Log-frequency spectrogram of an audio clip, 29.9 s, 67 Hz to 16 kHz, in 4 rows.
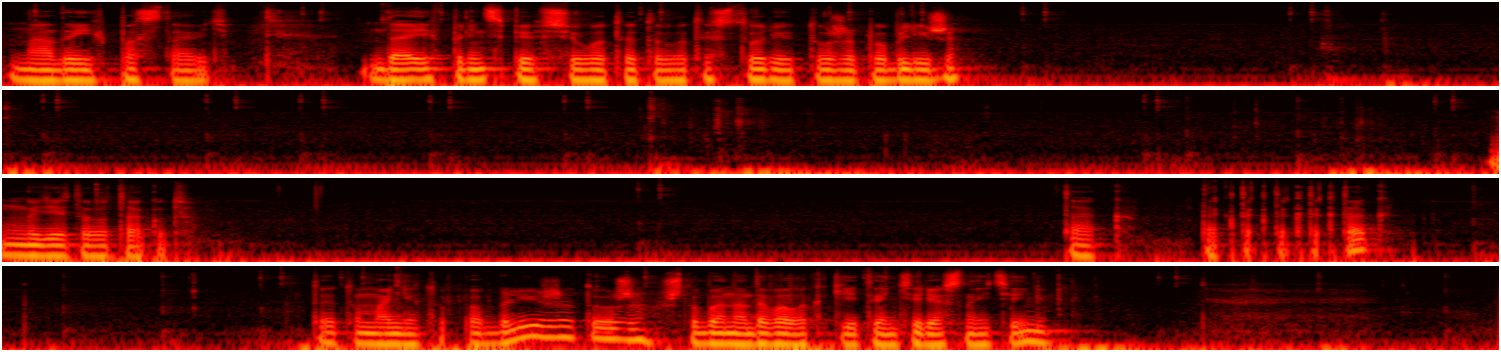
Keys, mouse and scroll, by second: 1.0 scroll up 2, 1.5 click, 2.0 shift+click, 2.7 shift+click, 3.5 click, 4.1 click, 4.5 shift+click, 5.1 shift+click, 6.4 shift+click, 7.1 scroll up 2, 7.7 shift+click, 8.5 shift+click, 9.6 shift+click, 10.3 shift+click, 10.9 g, 13.4 middle click, 14.1 g, 15.4 KP_0, 16.3-17.1 scroll up 2, 17.1-18.1 scroll up 1, 18.1 click, 21.7 middle click, 22.3-23.0 scroll down 3, 22.8 middle click, 23.7 click, 24.1 shift+click, 24.6 g, 26.2 middle click, 26.2 g, 27.0 middle click, 27.6 g, 28.8 KP_0, 29.7 middle click.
